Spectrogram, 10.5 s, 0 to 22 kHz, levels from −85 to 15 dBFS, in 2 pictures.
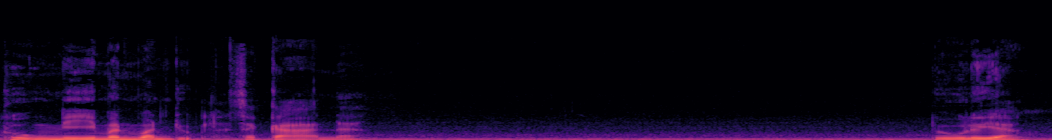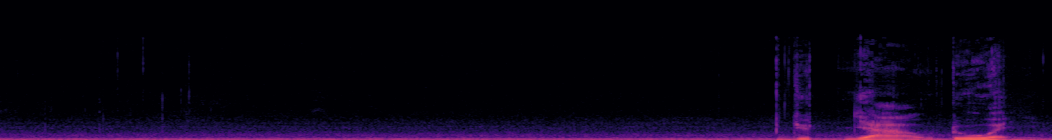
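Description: No technical faults can be heard anywhere in the recording, and the signal holds steady throughout.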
